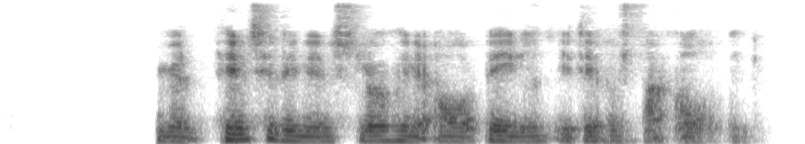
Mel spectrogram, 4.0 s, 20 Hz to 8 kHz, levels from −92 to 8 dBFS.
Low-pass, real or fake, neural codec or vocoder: 7.2 kHz; real; none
